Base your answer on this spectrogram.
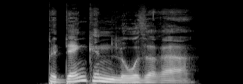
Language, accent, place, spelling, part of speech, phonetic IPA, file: German, Germany, Berlin, bedenkenloserer, adjective, [bəˈdɛŋkn̩ˌloːzəʁɐ], De-bedenkenloserer.ogg
- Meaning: inflection of bedenkenlos: 1. strong/mixed nominative masculine singular comparative degree 2. strong genitive/dative feminine singular comparative degree 3. strong genitive plural comparative degree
